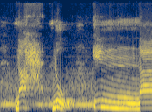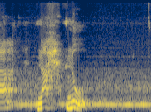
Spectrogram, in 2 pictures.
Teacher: इन्ना नहनु, यहाँ पे नहनु नहीं पढ़ना, यहाँ पे हा बरीक है। इस हा का ताल्लुक हल्क से है, सीने की तरफ नहीं है। ये वो हा है जो अलिफ बा ता सा जीम के बाद जो आती है हा, कायदे के फर्स्ट पेज पे हा हा, तो इसको बरीक पढ़ना है क्लियर साउंड के साथ, भारी आवाज़ के साथ इसको नहीं पढ़ना।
